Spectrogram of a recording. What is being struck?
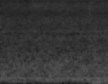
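Nothing is struck.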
